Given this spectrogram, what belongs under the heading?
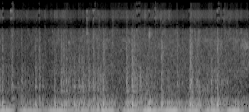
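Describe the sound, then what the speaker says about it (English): Steady rain falling outside a building under construction, a continuous soft patter with scattered drips, faint and even throughout with no talking. "It's raining. It's been raining for a couple hours now."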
